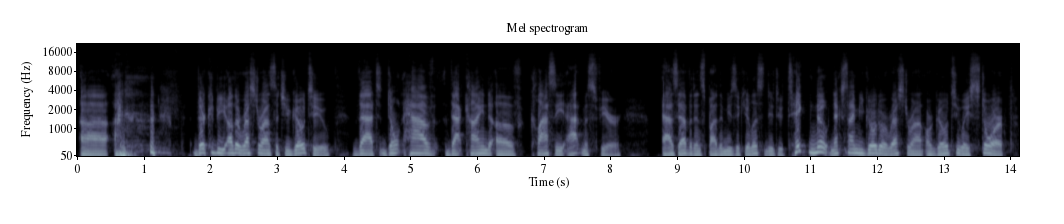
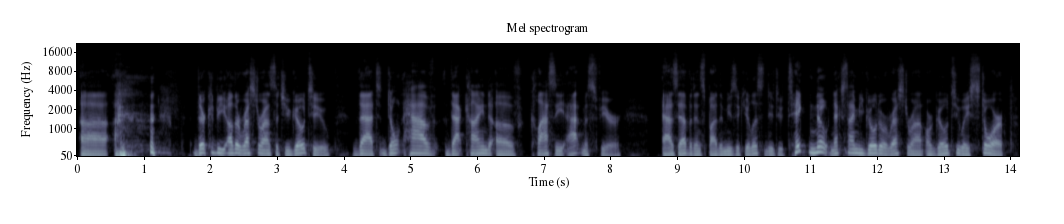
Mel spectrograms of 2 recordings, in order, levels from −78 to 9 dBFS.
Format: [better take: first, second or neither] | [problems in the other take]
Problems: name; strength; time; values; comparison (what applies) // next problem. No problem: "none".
second | distortion; slight; 10 dB below the speech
